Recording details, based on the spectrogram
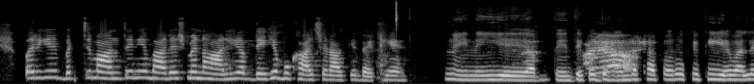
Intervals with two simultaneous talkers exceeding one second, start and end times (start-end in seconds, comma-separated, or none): none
